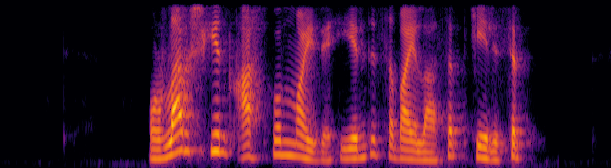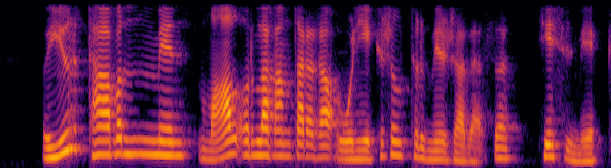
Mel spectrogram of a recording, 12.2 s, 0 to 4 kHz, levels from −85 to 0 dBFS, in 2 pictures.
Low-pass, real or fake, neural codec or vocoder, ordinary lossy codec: 3.6 kHz; fake; codec, 16 kHz, 2 kbps, X-Codec, HuBERT features, trained on LibriSpeech; none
